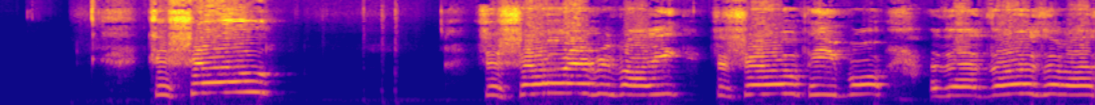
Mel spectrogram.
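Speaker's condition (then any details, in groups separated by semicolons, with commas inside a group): Cerebral palsy; brain damage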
